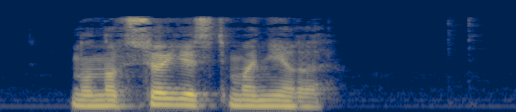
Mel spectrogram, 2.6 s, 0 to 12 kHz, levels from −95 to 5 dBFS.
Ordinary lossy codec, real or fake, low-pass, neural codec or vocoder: MP3, 64 kbps; real; 7.2 kHz; none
